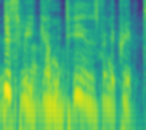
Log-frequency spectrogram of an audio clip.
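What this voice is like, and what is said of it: Crypt Keeper character voice impression. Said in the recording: “We found out I could do the Crypt Keeper... It's pretty good... that's very good”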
